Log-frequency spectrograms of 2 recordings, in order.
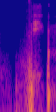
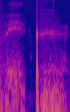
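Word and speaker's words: Weg: Um, for example, the German word ve. It's spelled w e g, but that last letter doesn't sound like a g, right? It sounds like a k. Fake. Vake means way or it could even be root, straight, path, all of these things. But we say fake as if it were a K.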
